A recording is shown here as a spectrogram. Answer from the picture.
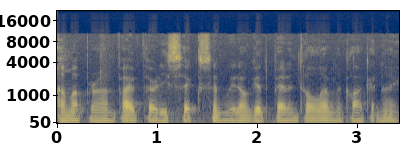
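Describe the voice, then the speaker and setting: At a very fast pace, a man speaks with a fairly low pitch and a dark, mellow, somewhat breathy tone. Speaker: orchard farmer. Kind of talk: documentary interview.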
